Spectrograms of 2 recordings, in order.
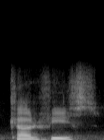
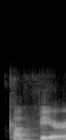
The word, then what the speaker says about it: kafir: payment for fighting against Kharif and Artsakh, and an extra $100 for each beheaded Kharif. Kharif, often translated as infidel. Kafir, it's pronounced.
